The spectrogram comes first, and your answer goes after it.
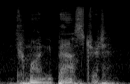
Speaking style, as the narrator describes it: somebody muttered behind me, anxiously

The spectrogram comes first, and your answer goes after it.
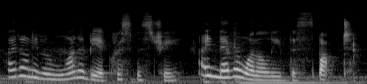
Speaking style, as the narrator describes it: the little tree mumbled

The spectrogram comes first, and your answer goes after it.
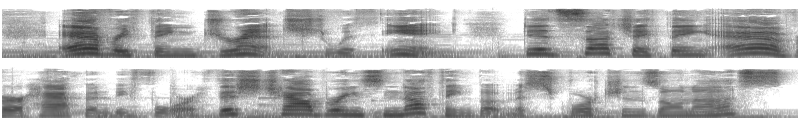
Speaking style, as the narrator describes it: Miss Rottenmeier exclaimed, wringing her hands

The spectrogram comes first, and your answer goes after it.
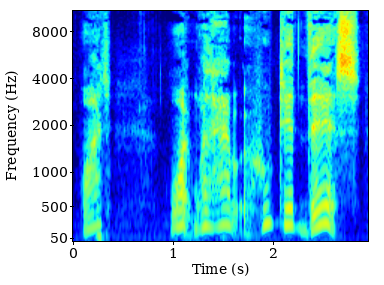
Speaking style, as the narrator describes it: Thomas cried out

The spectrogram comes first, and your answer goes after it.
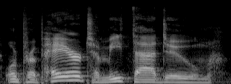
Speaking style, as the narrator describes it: growled

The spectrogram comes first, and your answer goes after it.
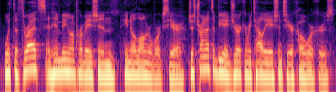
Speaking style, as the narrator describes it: He sighed and said

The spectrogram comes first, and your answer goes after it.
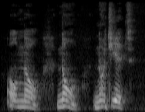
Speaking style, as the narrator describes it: he cried

